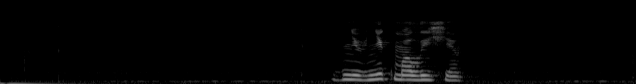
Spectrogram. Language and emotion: Russian, neutral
